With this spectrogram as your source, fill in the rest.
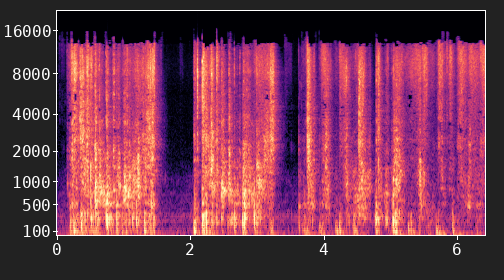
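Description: Fingertips scratch and rub across a large solid wood-grain tabletop, and palms rub over its surface. The result is bursts of dry, broadband scratching and rubbing, bright and hissy at the top, with soft thumps low down. The bursts come in three stretches separated by brief near-silent pauses.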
